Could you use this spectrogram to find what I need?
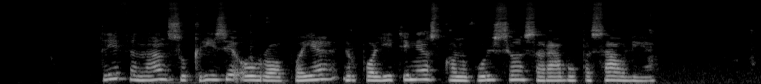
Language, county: Lithuanian, Utena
